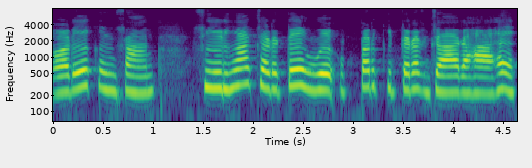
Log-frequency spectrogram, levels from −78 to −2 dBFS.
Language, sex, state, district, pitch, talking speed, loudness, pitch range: Hindi, female, Uttar Pradesh, Lucknow, 255 Hz, 155 wpm, -13 LUFS, 230-280 Hz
